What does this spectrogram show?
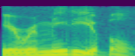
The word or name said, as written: irremediable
